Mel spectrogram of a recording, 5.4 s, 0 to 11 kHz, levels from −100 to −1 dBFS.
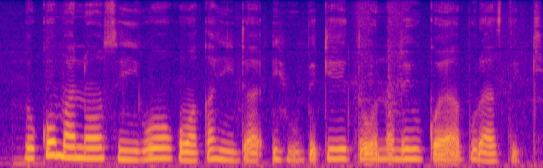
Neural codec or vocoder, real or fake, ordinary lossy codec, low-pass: none; real; none; none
